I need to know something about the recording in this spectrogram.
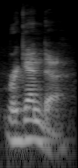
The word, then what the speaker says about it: Regenda: Connor's saying hard G. Oh, damn it. Regenda. There we go.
